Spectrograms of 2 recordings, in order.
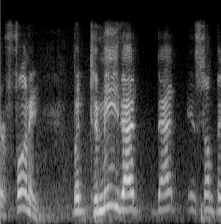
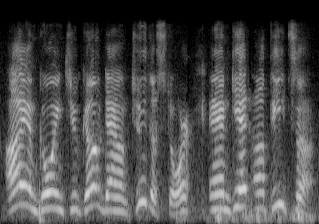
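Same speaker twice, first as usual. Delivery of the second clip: slow, over-enunciated word-by-word reading; stiff, laboured imitation of bad acting; stilted bad acting; 3 semitones higher, slower than usual. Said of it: "that's how they talk".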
